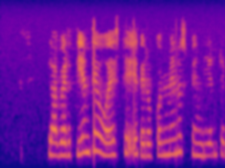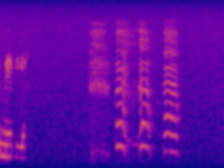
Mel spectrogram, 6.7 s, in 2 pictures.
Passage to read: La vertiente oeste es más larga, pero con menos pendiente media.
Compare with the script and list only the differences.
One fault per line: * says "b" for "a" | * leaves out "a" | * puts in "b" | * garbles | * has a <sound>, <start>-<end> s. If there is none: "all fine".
* leaves out "es más larga"
* has a laugh, 4.7-6.1 s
